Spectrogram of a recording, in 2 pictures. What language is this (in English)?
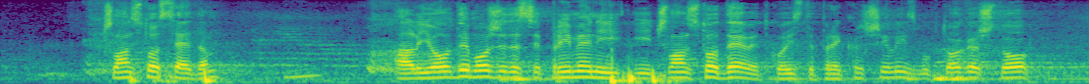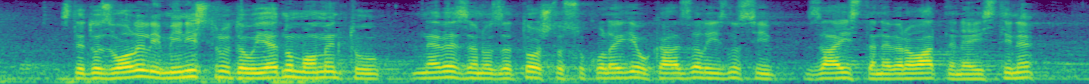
Serbian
